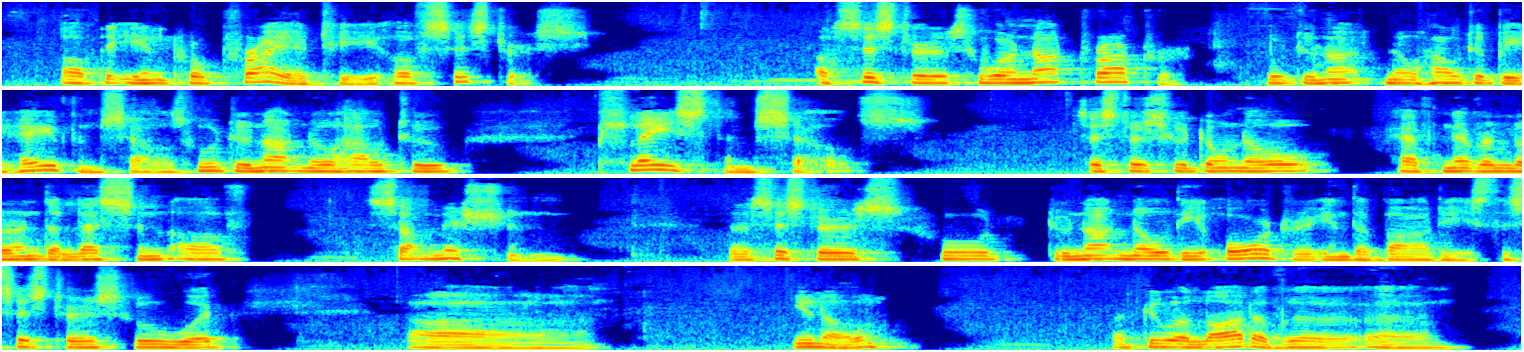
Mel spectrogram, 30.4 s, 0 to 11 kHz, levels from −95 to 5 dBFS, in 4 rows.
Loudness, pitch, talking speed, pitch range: -21 LUFS, 125 Hz, 120 wpm, 110-135 Hz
